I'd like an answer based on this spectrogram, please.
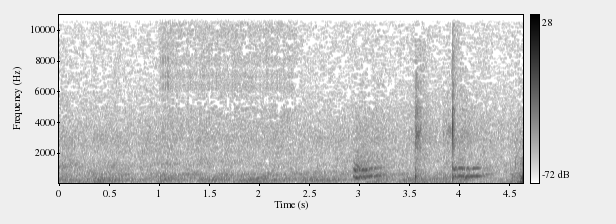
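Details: Domestic cat making an "ohayo"-like good-morning call: one short, bending meow near the end, followed by a fainter second note, with a few sharp clicks and taps in an otherwise quiet indoor setting.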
